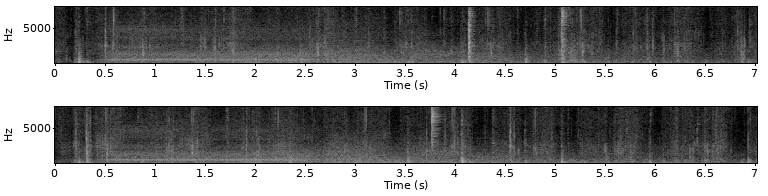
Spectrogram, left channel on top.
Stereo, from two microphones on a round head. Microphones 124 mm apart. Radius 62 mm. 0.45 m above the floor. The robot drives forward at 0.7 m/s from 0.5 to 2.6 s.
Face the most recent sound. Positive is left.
turn(degrees=75)  # may be behind; listen again after turning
